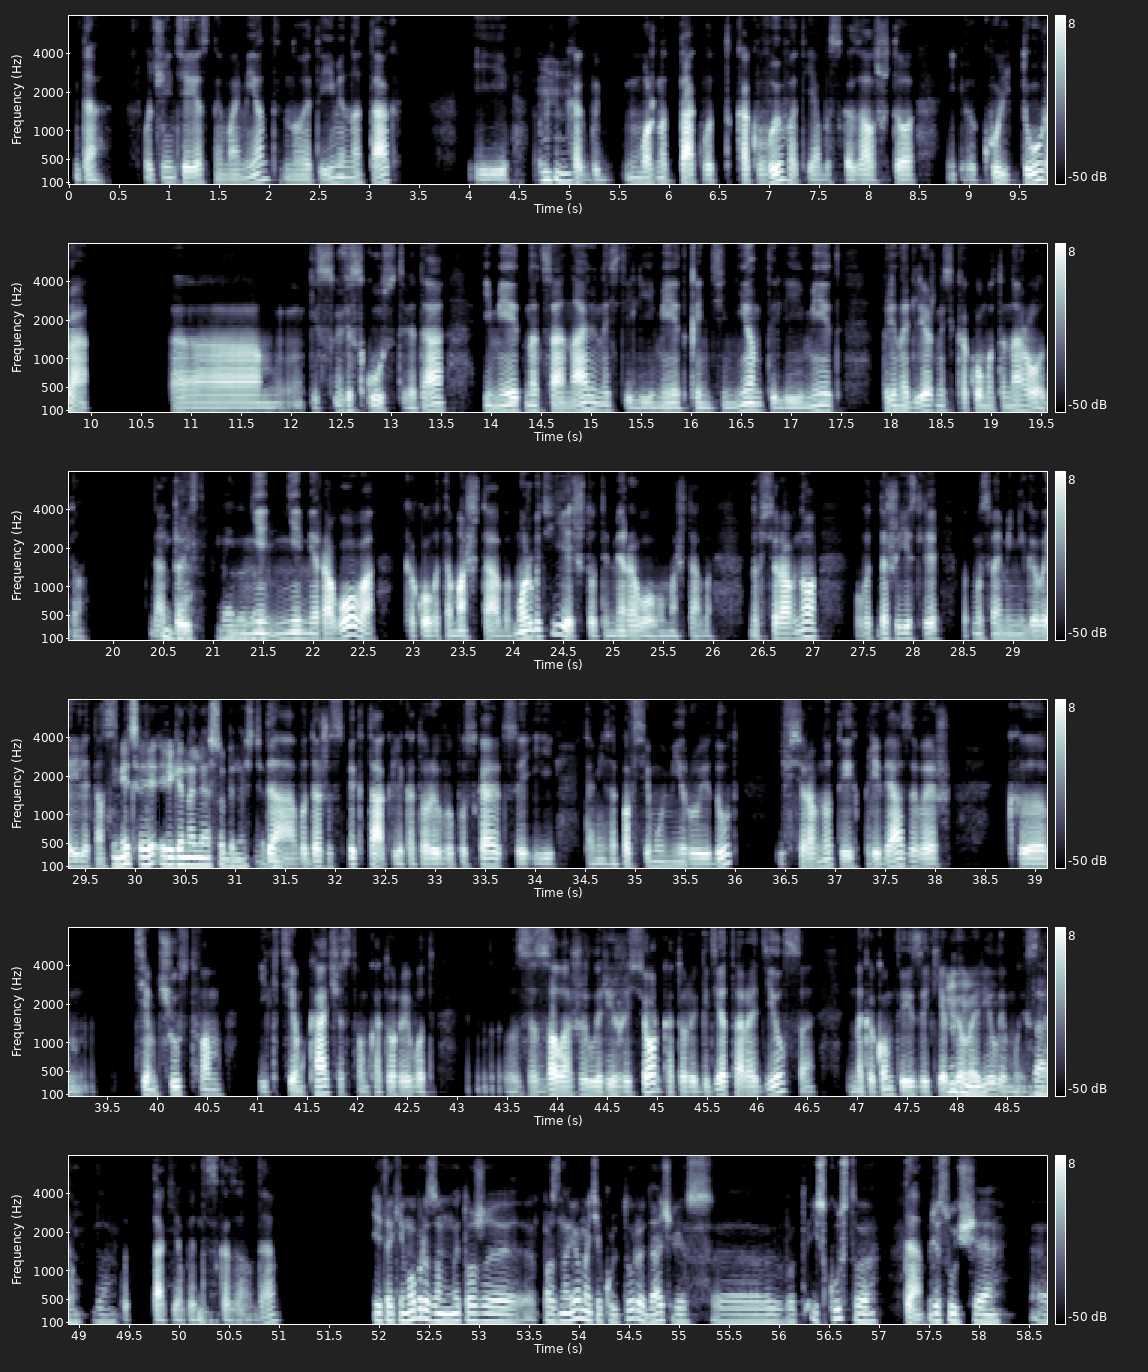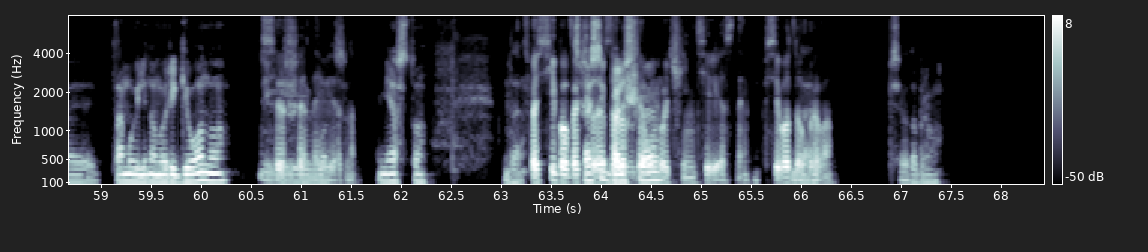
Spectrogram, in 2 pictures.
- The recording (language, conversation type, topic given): Russian, unstructured, Какую роль играет искусство в нашей жизни?
- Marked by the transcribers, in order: tapping; other background noise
